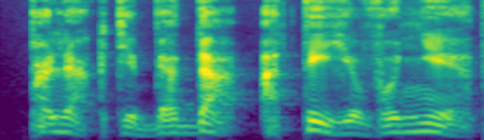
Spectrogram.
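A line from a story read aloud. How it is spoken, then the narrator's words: Muttering Cossack. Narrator (Russian): бормотал казак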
